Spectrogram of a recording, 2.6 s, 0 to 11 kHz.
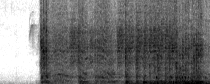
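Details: Old diesel truck, cold start at +1° after snow after glow plugs cycle: silence, quick crank, catches into rough clattery cold idle; starts fine.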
